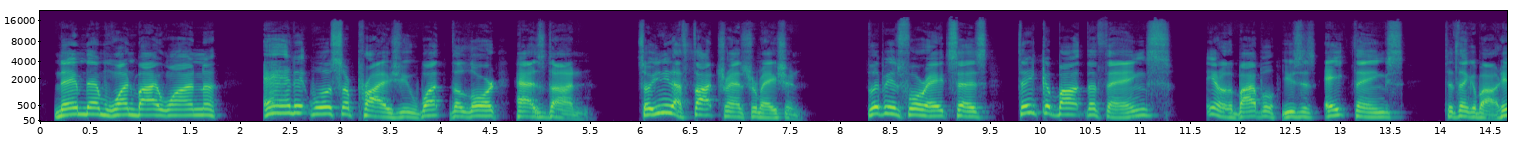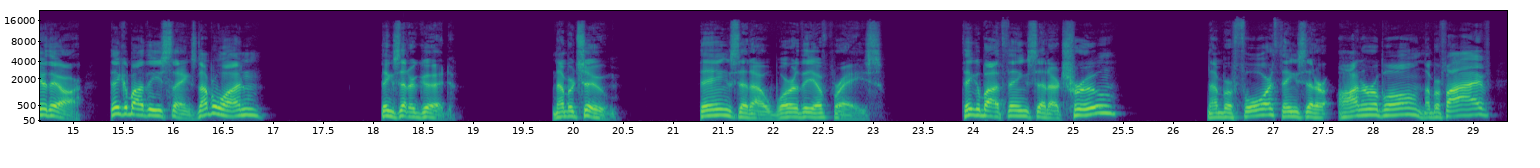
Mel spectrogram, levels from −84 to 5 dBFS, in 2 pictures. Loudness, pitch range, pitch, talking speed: -15 LUFS, 135-185 Hz, 165 Hz, 150 wpm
